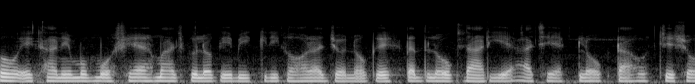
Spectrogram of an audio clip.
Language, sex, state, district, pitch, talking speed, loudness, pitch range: Bengali, female, West Bengal, Purulia, 155 Hz, 130 wpm, -17 LUFS, 150-160 Hz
